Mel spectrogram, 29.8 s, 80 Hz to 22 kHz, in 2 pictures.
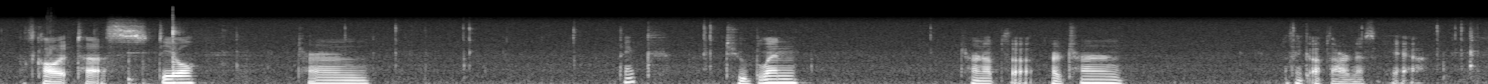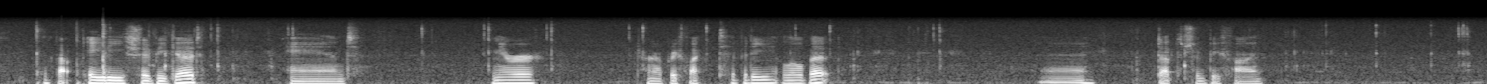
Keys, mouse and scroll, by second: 3.7 click, 4.9 click, 9.5 click, 13.8 click, 14.8 click, 17.0 ctrl+s, 18.0 scroll down 2, 19.3-20.0 scroll down 1, 20.0 click, 20.6 click, 21.4 click, 21.9 click, 23.0 click, 24.3 ctrl+s.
